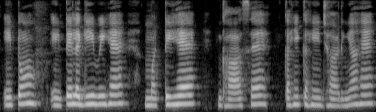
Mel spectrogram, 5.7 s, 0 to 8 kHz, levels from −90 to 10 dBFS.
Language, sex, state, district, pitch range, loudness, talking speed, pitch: Hindi, female, Delhi, New Delhi, 195-230 Hz, -20 LUFS, 140 wpm, 220 Hz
